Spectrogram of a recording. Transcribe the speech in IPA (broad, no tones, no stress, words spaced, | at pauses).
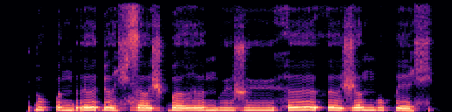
ɗuk͡pəŋrɘ ɗɘːçzəːʒɓə ɣɘːŋβyʒyː hɘː θɘːʒə ŋupeç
